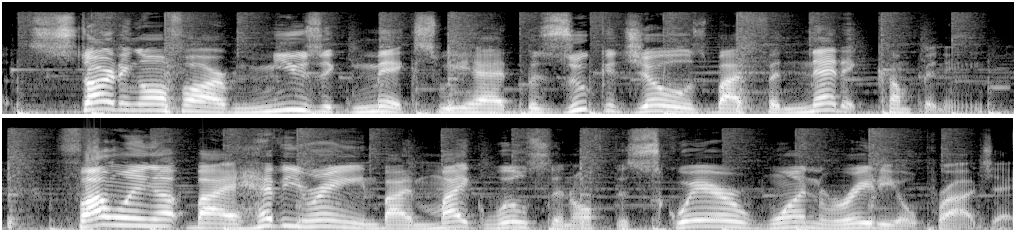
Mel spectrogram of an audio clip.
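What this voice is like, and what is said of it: Announcer-style radio voice. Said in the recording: “I'm going to do my best radio voice.”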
